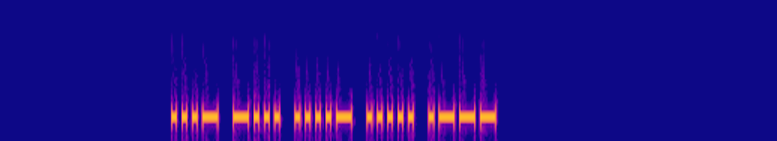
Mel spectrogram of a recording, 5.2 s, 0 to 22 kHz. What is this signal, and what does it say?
Morse code, heard as a keyed tone, about 36 wpm, 700 Hz. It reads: VB45J
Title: Code Groups - 5 Letter:Numbers - 35wpm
